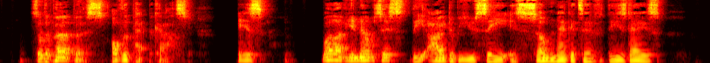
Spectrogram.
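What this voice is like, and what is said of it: Mumbly speech with regional accent. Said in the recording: “I have a little bit of a mush mouth ... my accent”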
